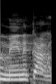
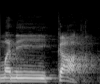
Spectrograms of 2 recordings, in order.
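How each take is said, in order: First: The name is said as two syllables, Men-ka. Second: The name is said as three syllables, Ma-ne-ka. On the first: The speaker calls it wrong. "उनका नाम मेनका गांधी है" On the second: The speaker calls it right. "पढ़ो बच्चों, मनेका"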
